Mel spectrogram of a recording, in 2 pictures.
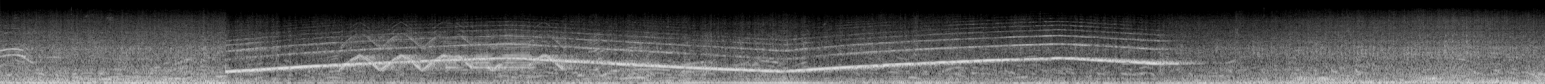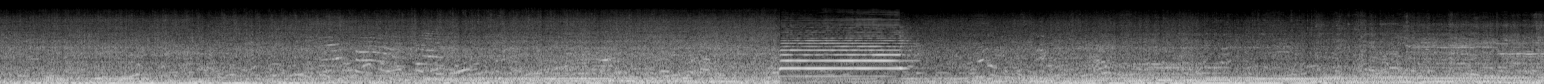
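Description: Emergency-vehicle siren wailing in two slow rising-and-falling sweeps over about ten seconds, then a single horn blast of about a second. Both come over idling and passing car engines and crowd noise.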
